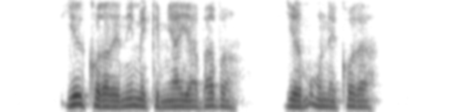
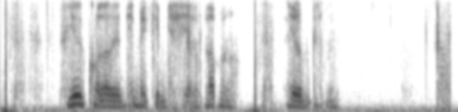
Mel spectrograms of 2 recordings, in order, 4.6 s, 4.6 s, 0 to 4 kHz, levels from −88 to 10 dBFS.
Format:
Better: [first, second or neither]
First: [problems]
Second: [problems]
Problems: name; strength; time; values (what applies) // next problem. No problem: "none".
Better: first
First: none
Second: noise reduction (neural diffusion model UNIVERSE++)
